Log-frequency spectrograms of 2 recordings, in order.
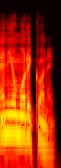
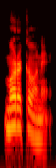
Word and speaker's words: Ennio Morricone: The music, you guys will remember when we talked about Ennio Morricone, Morricone, I don't know how to pronounce it. He's Italian. – Ennio Morricone. – Morricone.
